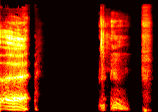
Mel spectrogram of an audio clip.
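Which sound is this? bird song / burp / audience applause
burp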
